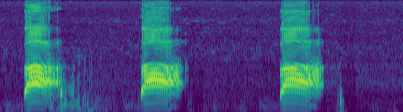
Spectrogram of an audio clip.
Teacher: یہ با دونوں ہونٹوں کے تر حصے سے ادا ہوتا ہے،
